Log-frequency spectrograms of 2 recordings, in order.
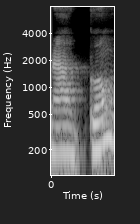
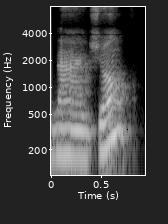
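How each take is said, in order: First: The middle consonant is a hard g. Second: The middle consonant is a soft zh sound. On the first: The speaker calls it wrong. "bukan ge bukan nagong" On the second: The speaker calls it right. "tapi najong"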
